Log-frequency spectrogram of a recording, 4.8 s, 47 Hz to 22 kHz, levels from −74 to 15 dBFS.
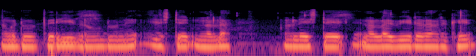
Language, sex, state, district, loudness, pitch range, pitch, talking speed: Tamil, male, Tamil Nadu, Nilgiris, -14 LUFS, 135-145 Hz, 140 Hz, 150 wpm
